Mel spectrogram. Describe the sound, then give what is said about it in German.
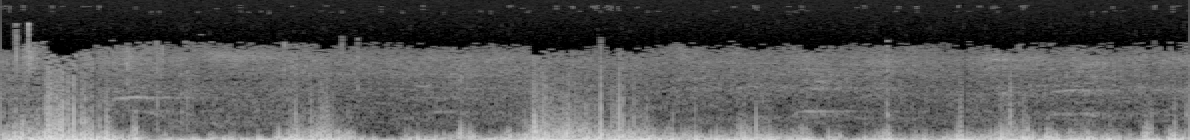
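Wind buffets a microphone outdoors during a football match, a continuous low rumbling roar with irregular gusty surges and faint background sounds underneath. “Es windet, wie man hört.”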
